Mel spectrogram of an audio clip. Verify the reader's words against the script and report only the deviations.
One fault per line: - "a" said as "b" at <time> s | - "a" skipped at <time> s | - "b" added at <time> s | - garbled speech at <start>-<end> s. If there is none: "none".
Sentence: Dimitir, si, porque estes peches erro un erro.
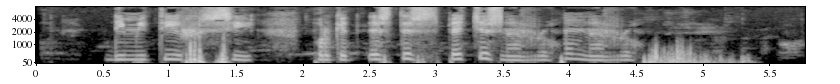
none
